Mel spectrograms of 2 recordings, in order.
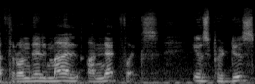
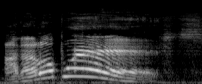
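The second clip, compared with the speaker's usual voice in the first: "hágalo pues" very slow, much higher and louder, rising and falling; drawn-out sign-off; 9 semitones higher, 12 dB louder, much slower than usual. Shown as a demonstration. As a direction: stretch out "hágalo pues" with full swing. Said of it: "slow upward and then downward pitch".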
